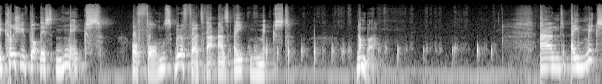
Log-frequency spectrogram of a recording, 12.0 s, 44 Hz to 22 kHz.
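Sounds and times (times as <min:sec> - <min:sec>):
low steady hum: 0:02.2 - 0:10.8
marker writing on whiteboard: 0:04.6 - 0:10.0.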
